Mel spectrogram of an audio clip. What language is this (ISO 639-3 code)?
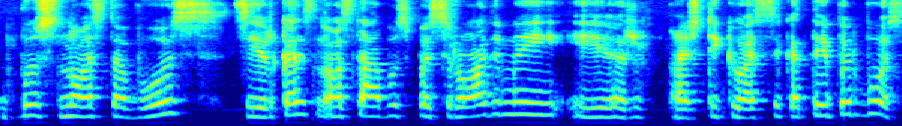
lit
